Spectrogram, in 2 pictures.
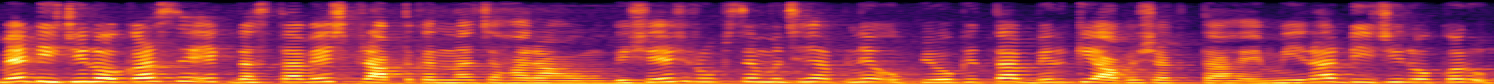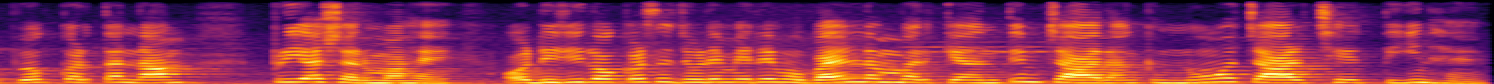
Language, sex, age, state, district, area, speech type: Hindi, female, 18-30, Madhya Pradesh, Chhindwara, urban, read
